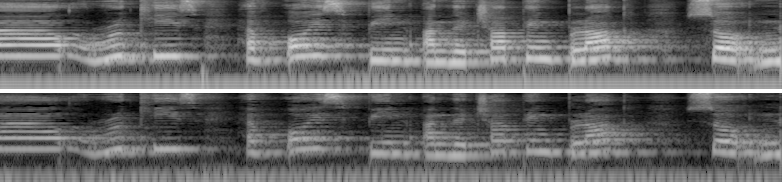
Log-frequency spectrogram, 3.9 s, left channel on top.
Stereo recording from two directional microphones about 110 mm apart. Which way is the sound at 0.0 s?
30° left (ahead or behind).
